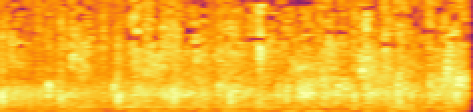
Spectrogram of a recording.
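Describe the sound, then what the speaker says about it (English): Football crowd at a Barry Town United home match clapping as a substituted player leaves the field, steady sustained applause from the stands with commentary talk over it. "gets a round of applause from the Barry faithful"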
